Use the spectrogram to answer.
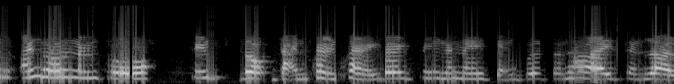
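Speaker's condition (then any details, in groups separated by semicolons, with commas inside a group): Cerebral palsy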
